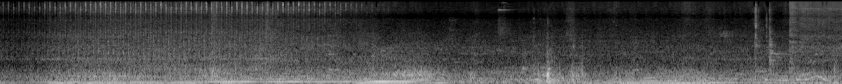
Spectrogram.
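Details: Mitsubishi Mirage 2017/2018 automatic, after a lambda sensor circuit high check-engine fault and vibration complaint; steady idle with AC on holds an even low rumble, no stumble or shake; oxygen sensor reading good, running normally.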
